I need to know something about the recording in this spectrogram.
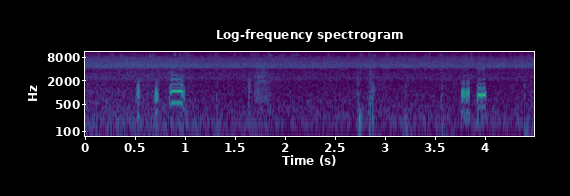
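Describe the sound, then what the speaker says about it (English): A hen in the farming video game Everdream Valley gives a few short, faint clucks in two small clusters over a quiet background hum. "I don't know why this hen ended up over the fence."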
